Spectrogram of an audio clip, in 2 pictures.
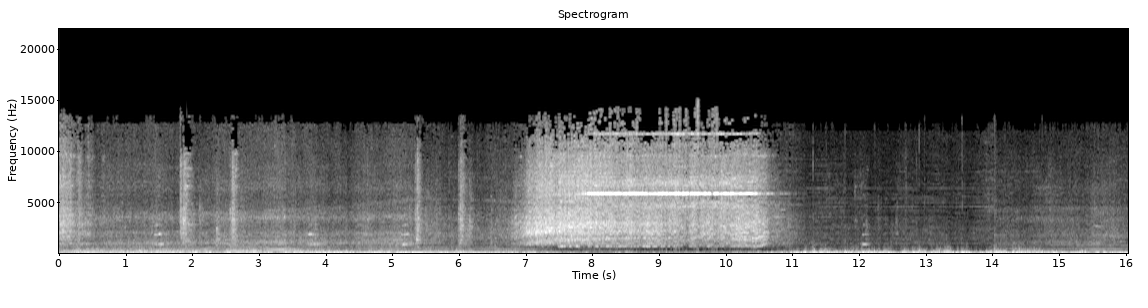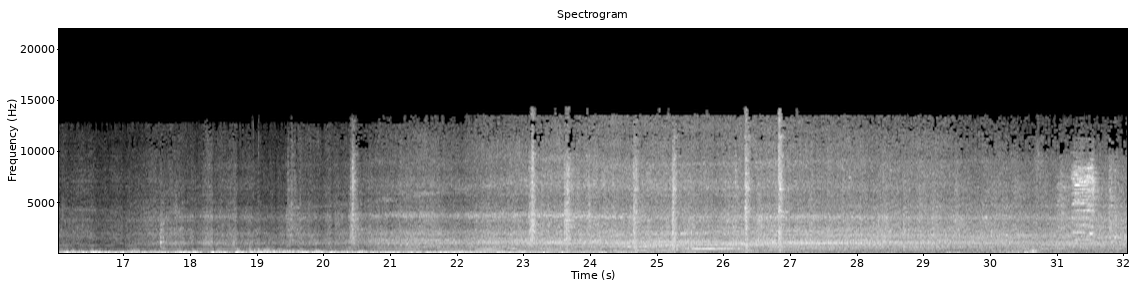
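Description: NS Class 6400 diesel-electric locomotive shunting: its diesel engine runs with a steady low rumble and hum. A hiss of air lasts about three seconds, starting around seven seconds in. The engine note rises near the end as the locomotive pulls away.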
